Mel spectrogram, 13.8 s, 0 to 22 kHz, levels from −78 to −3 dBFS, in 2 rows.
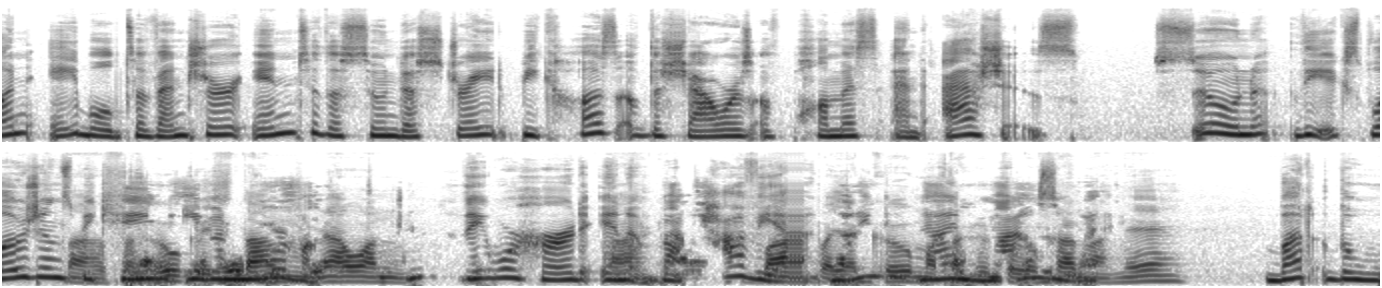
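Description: At 0.58 to 0.60 s and again at 3.39 to 3.41 s there is Bluetooth stutter: a single slice of roughly 20 ms is replayed while the receiver waits for data, giving a brief hiccup. The sound then resumes further along, not where it paused, which distinguishes it from a plain dropout.

From 7.55 to 8.83 s an echo leak appears: a copy of the audio returns about 320 ms late, nearly as loud as the original, likely because a loudspeaker echo slipped past the canceller. The fixed delay, rather than smeared decay, separates it from room reverberation.

Overlapping this, from 7.55 to 9.25 s, the main voice is speech suppressed in double talk, likely because the canceller ducked its own talker along with the loudspeaker echo. The voice dips by as much as about 25 dB in pieces, for about a second in total. Unlike packet loss, these are uneven level drops and thinning, not clean gaps.

A second echo leak runs from 10.28 to 11.13 s at about 323 ms delay, roughly 5 dB below the speech. 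Suppression in double talk returns from 10.34 to 12.62 s, with drops of about 20 dB over about a second and a half. Within that stretch, at 10.84 to 10.91 s, a longer Bluetooth stutter of 61 ms repeats the buffered slice several times into a short buzz, which fits about three lost packets.

The echo leak then recurs from 11.67 to 12.16 s at about 325 ms delay, about 10 dB down, and finally from 12.71 to 13.20 s at about 326 ms delay, about 40 dB down and barely audible.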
